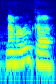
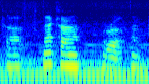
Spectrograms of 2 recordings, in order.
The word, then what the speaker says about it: Nakamura: God, why is my brain so suddenly forgot how to pronounce it? Namaruka. Yeah, I pronounced that wrong. Nakamura.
